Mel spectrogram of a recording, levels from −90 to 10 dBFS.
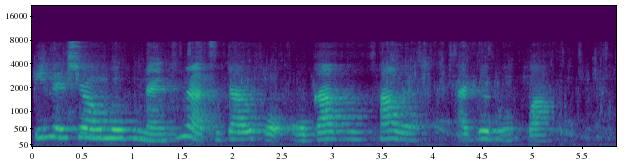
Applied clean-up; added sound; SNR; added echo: neural separator model SepFormer DNS4.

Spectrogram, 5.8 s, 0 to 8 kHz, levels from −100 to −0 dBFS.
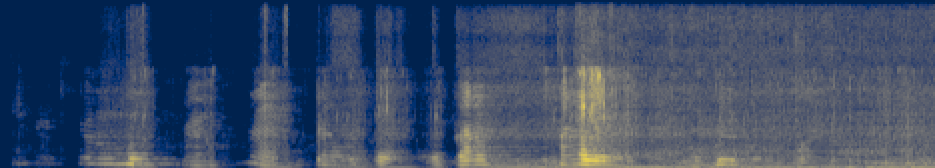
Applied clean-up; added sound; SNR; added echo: neural mask model DeepFilterNet 3.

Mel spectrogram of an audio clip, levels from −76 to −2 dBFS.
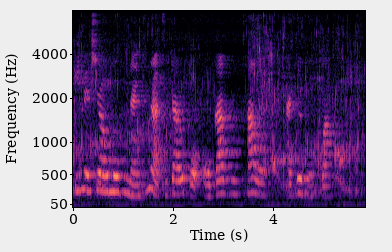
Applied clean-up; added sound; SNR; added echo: none; Fill (with liquid); 13 dB; reverberation time 0.9 s.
